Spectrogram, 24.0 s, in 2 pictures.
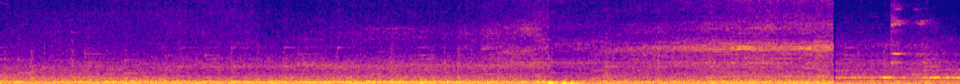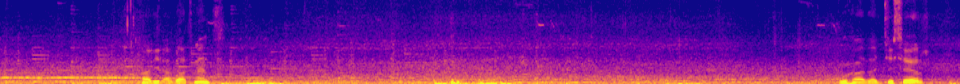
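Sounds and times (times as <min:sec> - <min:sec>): faint high whine: 0:00.0 - 0:14.8
passing train rumble: 0:00.0 - 0:24.0
steady hum: 0:00.0 - 0:24.0.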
